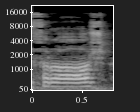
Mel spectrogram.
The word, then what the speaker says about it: Farage: jump right in with Mr farage who we're reliably informed by Matty rhymes with garage so I don't know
